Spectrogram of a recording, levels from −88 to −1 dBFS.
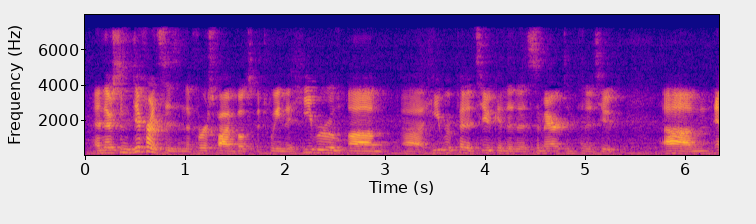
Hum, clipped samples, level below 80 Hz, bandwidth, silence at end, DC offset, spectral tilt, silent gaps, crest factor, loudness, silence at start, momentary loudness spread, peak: none; under 0.1%; -52 dBFS; 7.6 kHz; 0 s; under 0.1%; -3.5 dB/octave; none; 18 dB; -24 LUFS; 0 s; 11 LU; -6 dBFS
